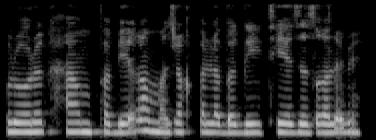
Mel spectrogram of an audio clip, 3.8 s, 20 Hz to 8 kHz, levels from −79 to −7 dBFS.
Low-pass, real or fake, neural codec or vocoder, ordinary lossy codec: 7.2 kHz; fake; autoencoder, 48 kHz, 128 numbers a frame, DAC-VAE, trained on Japanese speech; MP3, 32 kbps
